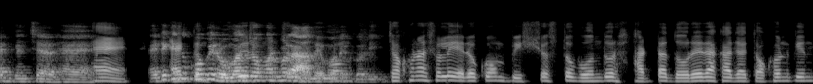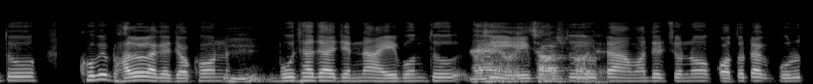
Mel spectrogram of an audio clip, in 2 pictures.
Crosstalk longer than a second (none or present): present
